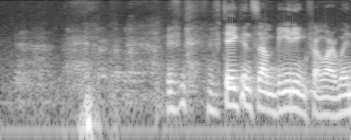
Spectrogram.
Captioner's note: laugh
